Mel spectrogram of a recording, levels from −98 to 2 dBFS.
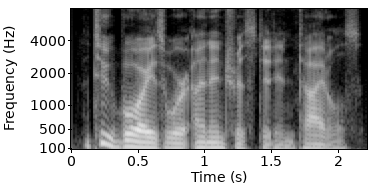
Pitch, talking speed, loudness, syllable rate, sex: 105 Hz, 190 wpm, -18 LUFS, 6.5 syllables/s, male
